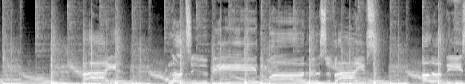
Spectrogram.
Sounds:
Music

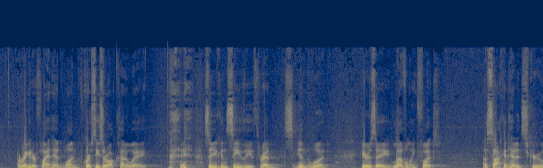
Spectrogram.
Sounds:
Speech

